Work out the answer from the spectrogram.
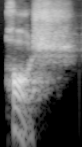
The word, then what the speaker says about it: Porsche: In fact, if you look at brands like Porsche, I know somebody might be an expert in pronunciation. They will say it's not Porsche, it's Porsche. It doesn't matter, but we know.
